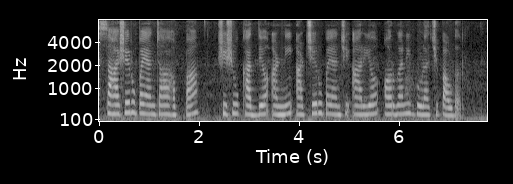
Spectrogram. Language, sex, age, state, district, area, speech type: Marathi, female, 30-45, Maharashtra, Solapur, urban, read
